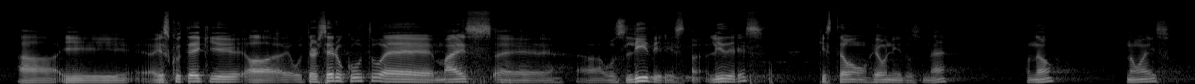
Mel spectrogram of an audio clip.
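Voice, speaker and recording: In a room with audible echo, a man speaks at a very slow pace with long, frequent pauses, in a fairly low voice with ordinary pitch variation. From Brazil then Argentina from age ten. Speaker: missionary preacher. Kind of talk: sermon. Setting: church service. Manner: halting, many fillers.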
